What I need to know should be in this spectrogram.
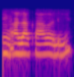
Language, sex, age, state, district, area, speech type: Telugu, female, 30-45, Andhra Pradesh, Eluru, urban, conversation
